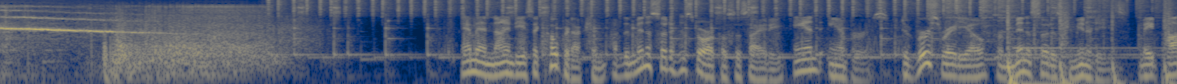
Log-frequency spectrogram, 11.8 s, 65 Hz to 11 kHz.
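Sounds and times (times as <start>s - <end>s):
World War I artillery shell whistling and exploding: 0.0s - 3.1s
speech: 4.6s - 11.7s.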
